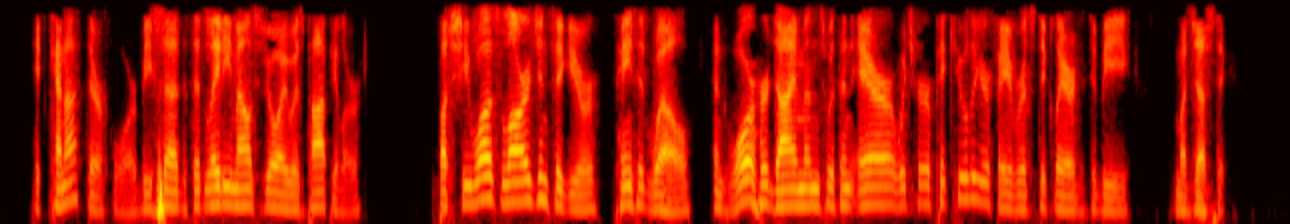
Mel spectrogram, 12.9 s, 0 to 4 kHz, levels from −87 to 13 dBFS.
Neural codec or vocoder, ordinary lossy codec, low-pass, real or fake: codec, 16 kHz in and 24 kHz out, 1 kbps, XY-Tokenizer; MP3, 24 kbps; 3.6 kHz; fake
